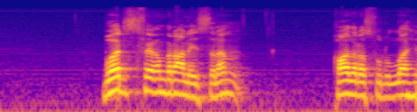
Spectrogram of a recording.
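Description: A man speaks calmly and steadily into a microphone, close by.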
